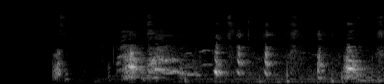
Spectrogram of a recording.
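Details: Max, a five-month-old light platinum silver micro teacup poodle puppy, a pet indoors, gives a run of short, sharp, high yips and barks, a few per second, after a brief first yelp and a pause.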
